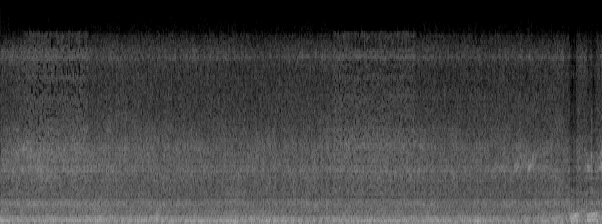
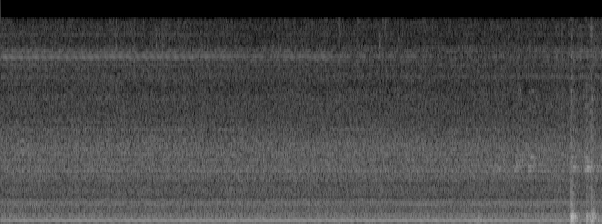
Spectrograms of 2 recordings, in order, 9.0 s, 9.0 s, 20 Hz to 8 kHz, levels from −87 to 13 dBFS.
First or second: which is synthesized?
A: first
